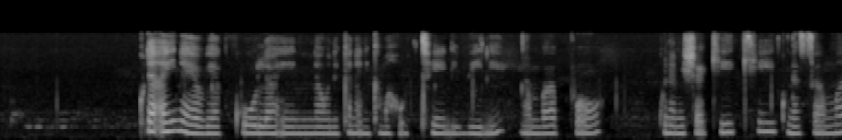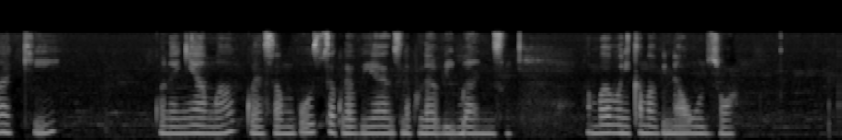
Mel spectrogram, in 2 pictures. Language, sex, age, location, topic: Swahili, female, 18-24, Mombasa, agriculture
